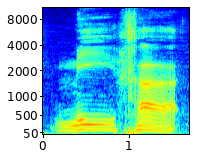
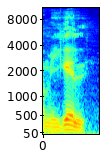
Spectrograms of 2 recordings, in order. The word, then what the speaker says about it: Mijael: Ahora, en hebreo se escribe Mem, Yod, Kaf, Aleph, Lamed, Mijael. ¿Quién es como Elohim? En árabe, lo tengo escrito ahí, pero no lo puedo leer, pero sí sé por la transliteración que se dice Mijail. Mijail. ¿Quién es como el poderoso? Correcto. En griego se escribe, se dice igual, Mijael. Ah, y en latín se dice igual, Mijael. Solo en español fue que se transformó un poco la palabra y se dice ahora Miguel.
